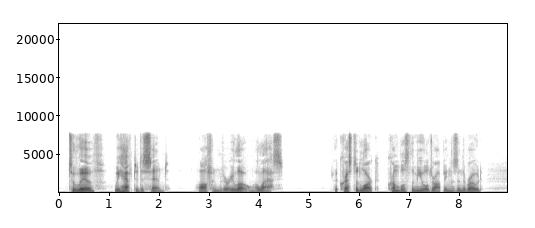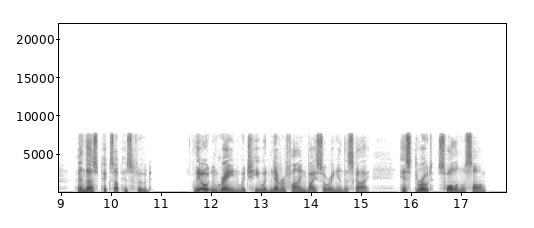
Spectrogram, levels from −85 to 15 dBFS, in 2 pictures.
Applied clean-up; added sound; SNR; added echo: none; none; none; none.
